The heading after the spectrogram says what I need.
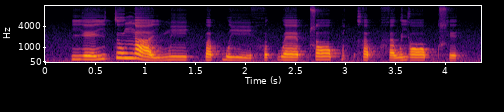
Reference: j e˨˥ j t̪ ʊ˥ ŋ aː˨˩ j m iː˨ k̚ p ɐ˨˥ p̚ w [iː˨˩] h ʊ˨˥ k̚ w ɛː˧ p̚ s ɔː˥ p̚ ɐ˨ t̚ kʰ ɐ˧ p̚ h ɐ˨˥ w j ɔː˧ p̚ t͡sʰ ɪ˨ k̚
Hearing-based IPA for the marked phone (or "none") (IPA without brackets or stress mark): iː˨˩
